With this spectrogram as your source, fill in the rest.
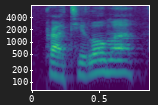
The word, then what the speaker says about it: pratiloma: those articles is called strengthen your lungs now protiloma which is spelled p-r-a-t l-i-o-m-a pratiloma and the other one is called breathe away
